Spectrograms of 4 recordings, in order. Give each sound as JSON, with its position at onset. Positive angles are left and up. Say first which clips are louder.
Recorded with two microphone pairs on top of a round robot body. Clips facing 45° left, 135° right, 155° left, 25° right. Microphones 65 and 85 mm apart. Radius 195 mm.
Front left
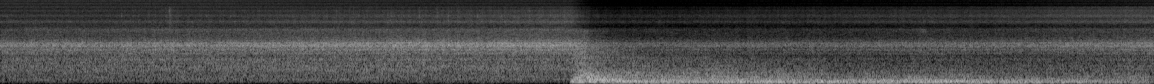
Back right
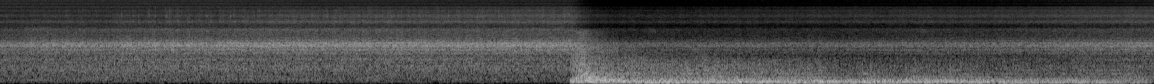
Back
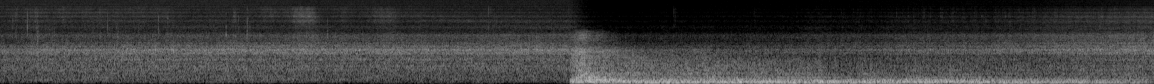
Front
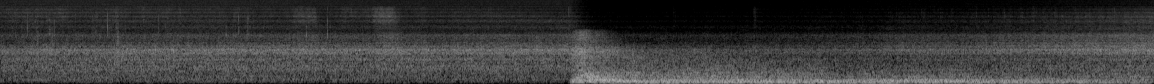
{"t": 5.7, "sound": "an explosion", "louder": "back right 2 dB, back 2 dB", "azimuth_deg": -150, "distance_m": 6.0}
